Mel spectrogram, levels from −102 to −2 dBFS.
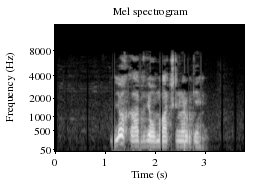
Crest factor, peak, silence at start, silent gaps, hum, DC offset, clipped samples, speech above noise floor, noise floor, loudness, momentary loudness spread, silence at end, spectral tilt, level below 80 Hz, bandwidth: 18 dB; -4 dBFS; 1.2 s; none; none; under 0.1%; under 0.1%; 49 dB; -68 dBFS; -19 LUFS; 9 LU; 0.85 s; -4 dB/octave; -60 dBFS; 7.8 kHz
